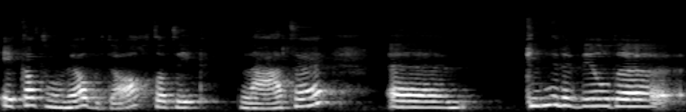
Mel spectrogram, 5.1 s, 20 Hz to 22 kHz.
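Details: 38-year-old woman who stutters, a condition she has found difficult since school and still does; stuttering.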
